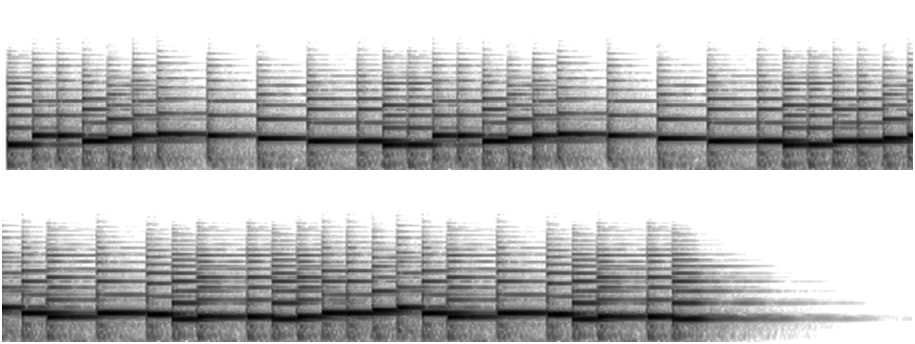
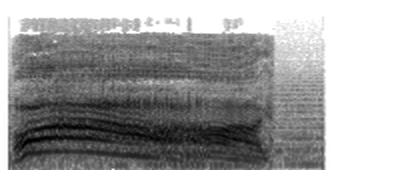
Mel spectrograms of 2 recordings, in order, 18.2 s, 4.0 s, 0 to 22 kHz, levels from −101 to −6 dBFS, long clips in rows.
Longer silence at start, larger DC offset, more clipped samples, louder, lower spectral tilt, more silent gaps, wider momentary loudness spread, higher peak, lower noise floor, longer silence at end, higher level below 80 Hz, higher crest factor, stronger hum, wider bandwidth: about the same, 0.05 s vs 0.1 s; neither; neither; second, -13 LUFS vs -9 LUFS; first, -6 dB/octave vs -3 dB/octave; neither; about the same, 5 LU vs 7 LU; about the same, -2 dBFS vs 0 dBFS; first, -86 dBFS vs -37 dBFS; first, 1.8 s vs 1.3 s; second, -54 dBFS vs -48 dBFS; about the same, 12 dB vs 10 dB; neither; second, 5.6 kHz vs 13 kHz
